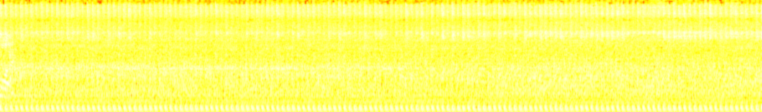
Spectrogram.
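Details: Troy-Bilt Pony lawn tractor single-cylinder after valve adjustment and reverse-operation safety switch unplugged: steady very even thumping with no stumbles or skips; starts and runs healthy.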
